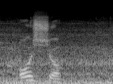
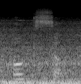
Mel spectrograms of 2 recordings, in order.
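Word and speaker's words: Oxxo: Yes, another thing was very interesting for us is these like convenience stores that are called Osho. We had seen them only in Mexico before. Actually, you pronounce Oxo.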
